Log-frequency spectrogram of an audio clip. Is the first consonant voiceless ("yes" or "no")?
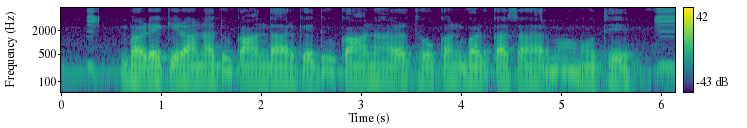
no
